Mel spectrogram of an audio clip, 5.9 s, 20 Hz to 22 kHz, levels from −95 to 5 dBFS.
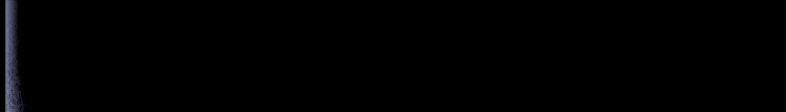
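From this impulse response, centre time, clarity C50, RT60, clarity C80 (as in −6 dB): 8 ms, 23.0 dB, 0.15 s, 37.0 dB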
